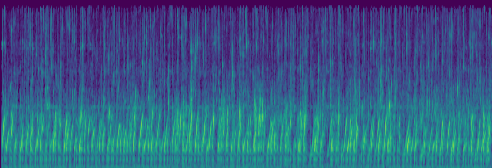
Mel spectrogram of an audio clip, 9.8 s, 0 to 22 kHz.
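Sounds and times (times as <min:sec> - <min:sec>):
water bubbling: 0:00.0 - 0:09.8.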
